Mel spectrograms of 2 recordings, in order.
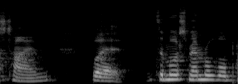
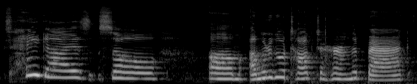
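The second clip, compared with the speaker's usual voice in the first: apologetic manager; 6 semitones higher than usual. Retold or imitated. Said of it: "and he's like".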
